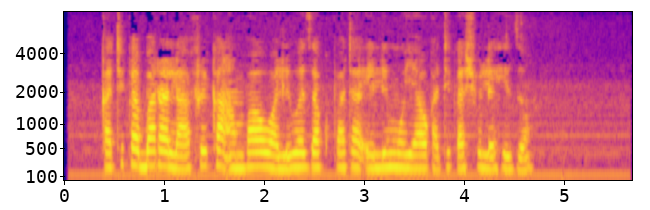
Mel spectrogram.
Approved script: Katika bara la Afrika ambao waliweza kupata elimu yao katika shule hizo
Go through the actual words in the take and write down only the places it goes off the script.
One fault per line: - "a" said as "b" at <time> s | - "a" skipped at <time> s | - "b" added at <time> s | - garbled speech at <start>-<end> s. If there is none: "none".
none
